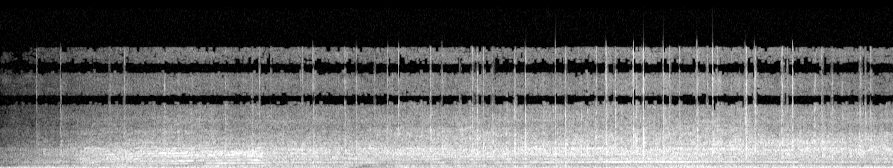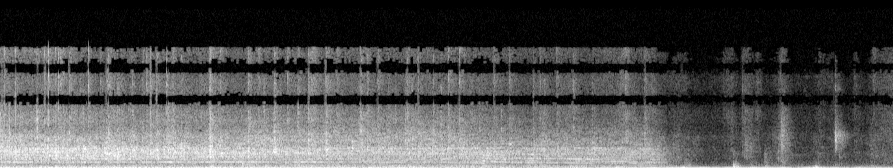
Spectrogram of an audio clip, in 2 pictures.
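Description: HO scale model diesel locomotive running on its track, pulling freight cars: its small electric motor whirs with light clicking from the wheels on the rails. The whir builds just after the start, holds steady, and fades out near the end.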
